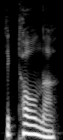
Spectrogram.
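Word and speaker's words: תִּקְטֹלְנָה: Tiktolna. Note where the accent is on this one. It's not on the end.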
